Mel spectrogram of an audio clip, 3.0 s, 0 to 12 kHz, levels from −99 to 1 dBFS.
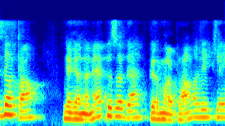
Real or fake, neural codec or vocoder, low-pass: fake; codec, 16 kHz, 2 kbps, FreqCodec, smaller model; 7.2 kHz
